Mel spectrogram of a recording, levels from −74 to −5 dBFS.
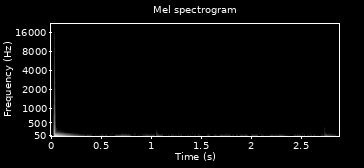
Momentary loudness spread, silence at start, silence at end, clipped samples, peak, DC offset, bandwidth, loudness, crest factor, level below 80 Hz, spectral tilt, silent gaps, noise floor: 0 LU; 0 s; 0 s; under 0.1%; -16 dBFS; under 0.1%; 16.5 kHz; -56 LUFS; 22 dB; -46 dBFS; -5.5 dB/octave; none; -66 dBFS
